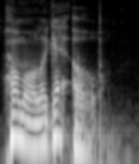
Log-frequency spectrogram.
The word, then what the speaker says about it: homologeo: The original word confess from the original Greek language is a compound word pronounced homologeo, and it means the same to name, the same to name.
